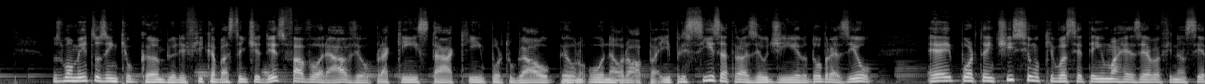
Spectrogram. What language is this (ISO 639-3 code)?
por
